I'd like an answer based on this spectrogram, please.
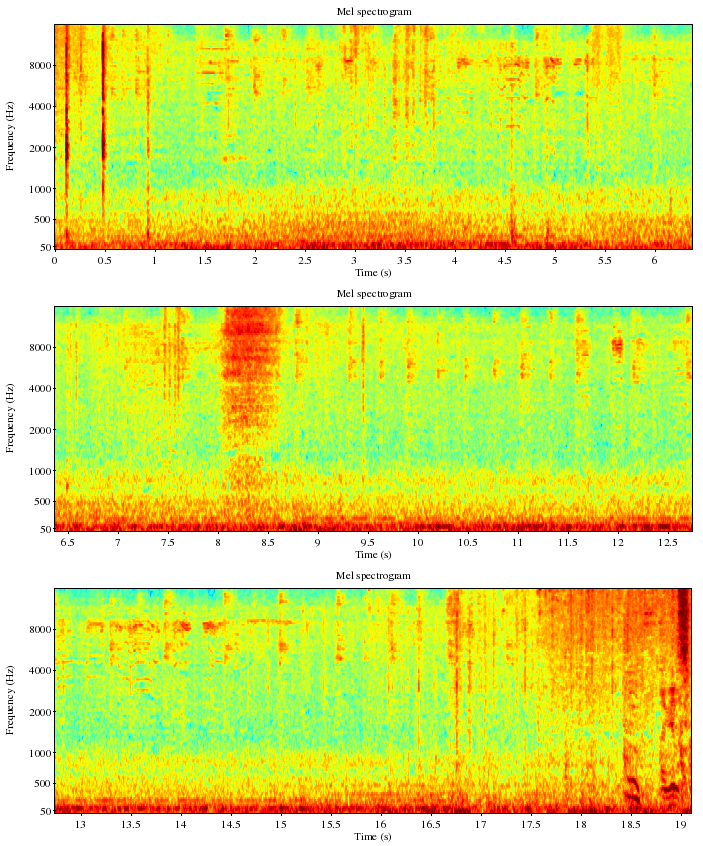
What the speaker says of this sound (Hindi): ये देखिए अब चढ़ रही है गाड़ी हमारी पहाड़ के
